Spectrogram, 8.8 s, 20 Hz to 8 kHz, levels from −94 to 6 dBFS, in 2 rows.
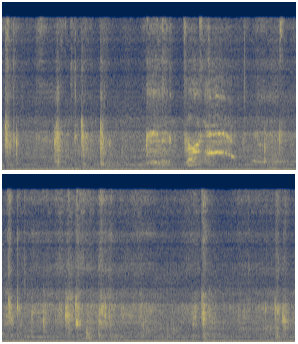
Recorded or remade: remade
